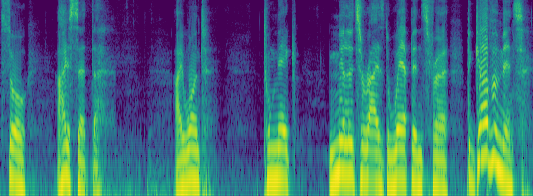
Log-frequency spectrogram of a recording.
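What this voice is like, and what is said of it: Put-on Italian accent, drifting toward Russian. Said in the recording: “Are you sure you're from Italy? Your accent got a little like... almost Russian, ... a little bit, ... not quite.”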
